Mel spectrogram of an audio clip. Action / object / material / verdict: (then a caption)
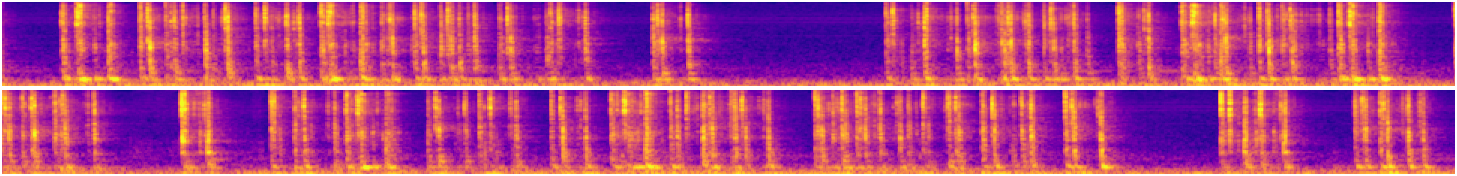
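tap / plastic mechanical keyboard with round keycaps / plastic / none. A full-size pink Ajazz mechanical keyboard, with round plastic typewriter-style keycaps on a hollow plastic case, is typed on with long nails and fingertips. Bursts of rapid, bright clicky key taps carry a low hollow thock, separated by brief pauses.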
